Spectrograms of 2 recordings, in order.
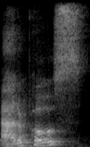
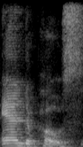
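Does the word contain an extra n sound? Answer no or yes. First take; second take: no; yes. First: No extra n sound is inserted in the word. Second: An extra n sound is inserted in the word. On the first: The speaker calls it right. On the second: The speaker calls it wrong.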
